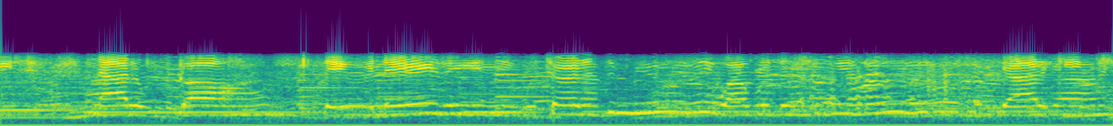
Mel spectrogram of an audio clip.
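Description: Electronic keyboard playing held chords while several voices sing along, women's voices among them.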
